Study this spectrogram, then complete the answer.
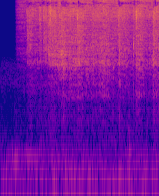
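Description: Pork chops hit a hot stainless steel pan and break into a loud, steady sizzle that holds close and constant, with no talking.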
